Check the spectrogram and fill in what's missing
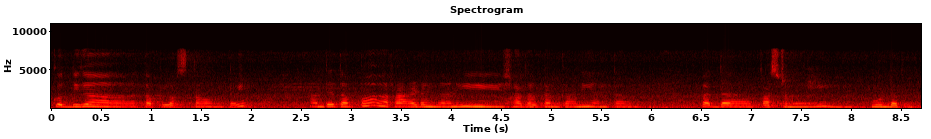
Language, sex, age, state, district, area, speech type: Telugu, female, 30-45, Andhra Pradesh, N T Rama Rao, urban, spontaneous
